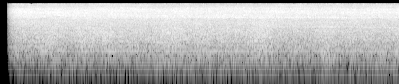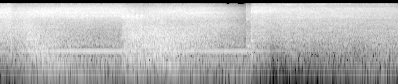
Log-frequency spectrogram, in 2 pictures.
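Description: A loud, steady hiss with a faint steady tone underneath, dropping slightly in level about six and a half seconds in.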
